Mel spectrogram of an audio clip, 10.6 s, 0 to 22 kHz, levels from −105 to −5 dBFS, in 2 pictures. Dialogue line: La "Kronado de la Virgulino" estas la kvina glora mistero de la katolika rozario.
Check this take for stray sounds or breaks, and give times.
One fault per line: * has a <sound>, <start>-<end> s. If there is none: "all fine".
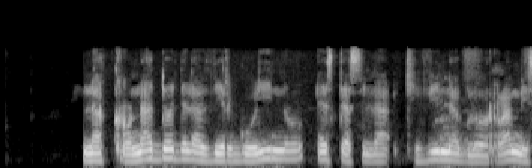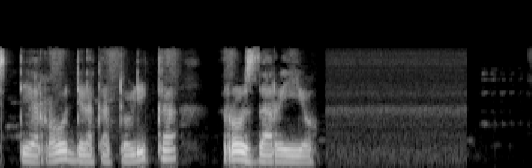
all fine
